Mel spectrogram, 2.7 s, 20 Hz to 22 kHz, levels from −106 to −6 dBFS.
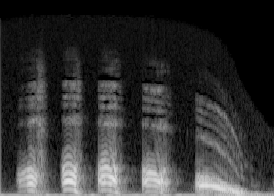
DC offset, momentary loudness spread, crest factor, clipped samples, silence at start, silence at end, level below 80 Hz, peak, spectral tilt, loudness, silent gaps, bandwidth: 1%; 4 LU; 14 dB; under 0.1%; 0 s; 0 s; -44 dBFS; -12 dBFS; -11 dB/octave; -27 LUFS; none; 5.4 kHz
